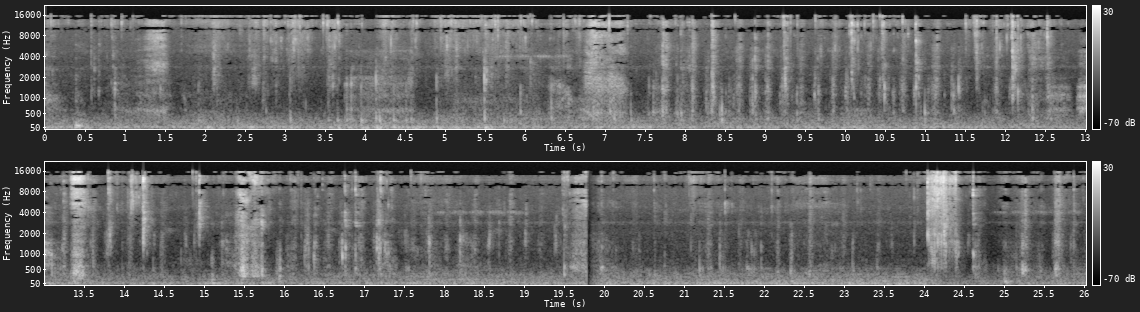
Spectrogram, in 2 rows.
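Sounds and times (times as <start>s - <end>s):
close chewing with wet clicks: 7.3s - 19.6s.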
